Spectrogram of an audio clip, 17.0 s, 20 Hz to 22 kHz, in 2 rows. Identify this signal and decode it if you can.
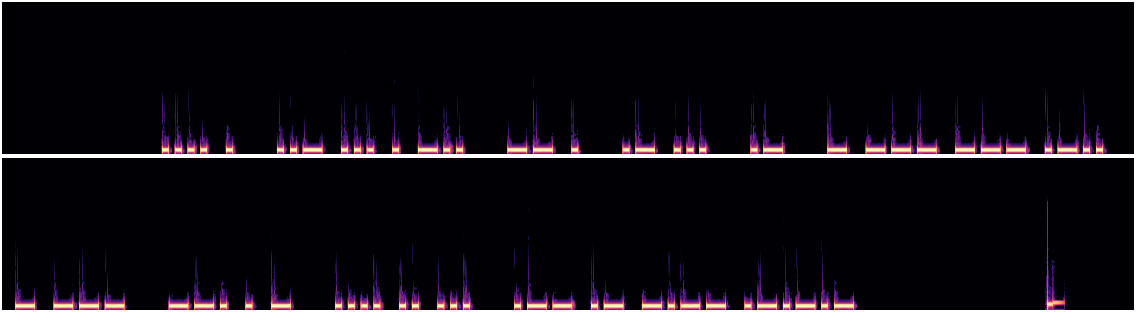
Morse code, heard as a keyed tone, about 25 wpm, 700 Hz. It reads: HE USED ME AS A TOOL TO GET HIS WAY.
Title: Sentences from Top 1000 Words - Review Part 6 - 25wpm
